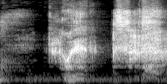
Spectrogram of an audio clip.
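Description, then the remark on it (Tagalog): A person makes wet, gurgling mouth noises in two short bursts, like gargling saliva while chewing, imitating messy eating sounds for a scene of eating a foot. “Na parang yung minumumog or ginagargle mo yung sarili mong laway.”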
